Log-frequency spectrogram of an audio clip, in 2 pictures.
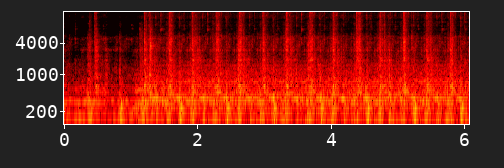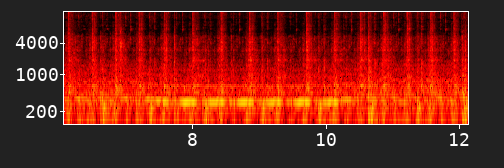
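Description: A sewing machine runs steadily with black thread on navy blue fabric while repairing crop pants, sewing a very short stitch with a fast, even mechanical chatter that continues nonstop at close range.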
